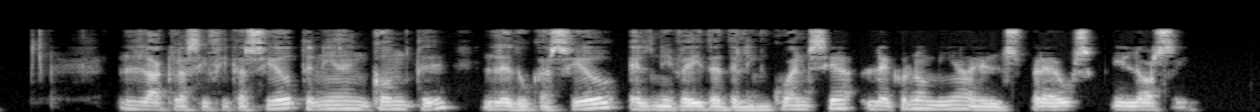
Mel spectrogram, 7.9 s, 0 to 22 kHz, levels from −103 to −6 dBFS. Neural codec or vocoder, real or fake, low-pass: none; real; 7.2 kHz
